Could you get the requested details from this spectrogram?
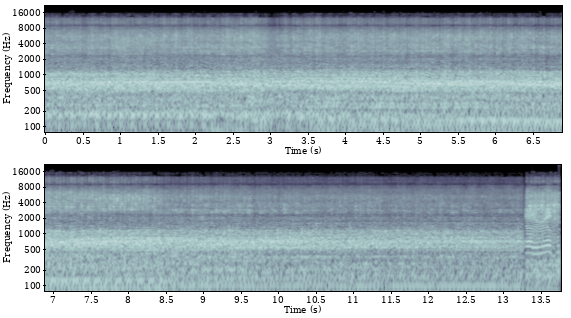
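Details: Cobra idling cold after converting from leaking steel fuel line to flexible AN line with Aeromotive filters: even, steady low rumble with no misses, knocks or hissing; runs cleanly, healthy.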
